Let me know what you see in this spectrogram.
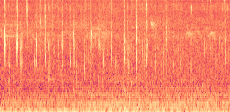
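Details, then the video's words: Summer-day feeding of cats eating and drinking milk: busy, uneven crunching and lapping clicks, roughly three or four a second, over a low background rumble. "Cats eating 🐈 cats drink milk"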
